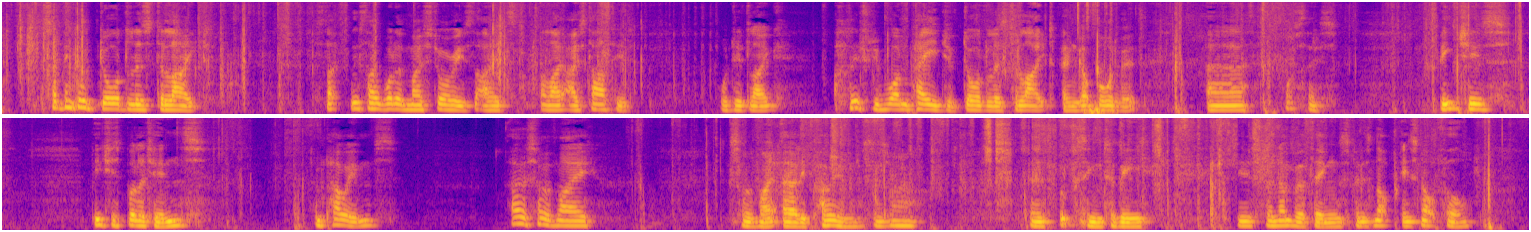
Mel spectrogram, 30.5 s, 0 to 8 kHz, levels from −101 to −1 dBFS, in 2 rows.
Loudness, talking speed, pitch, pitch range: -18 LUFS, 130 wpm, 120 Hz, 115-135 Hz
